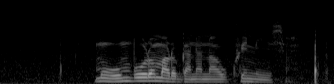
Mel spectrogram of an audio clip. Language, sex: Venda, male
